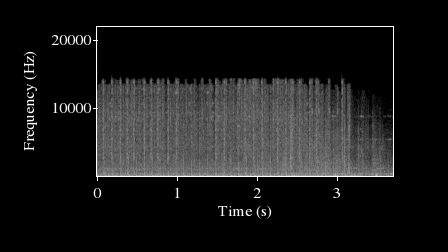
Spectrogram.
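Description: An LSW light machine gun in The Division rattles off one long, loud, unbroken automatic burst of rapid shots, close and dense, ending with a few scattered impacts.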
